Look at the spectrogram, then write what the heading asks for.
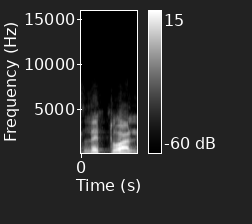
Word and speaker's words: l'étoile: So you pronounce l'étoile. In French, when O and I meet, it is pronounced like wa. That's why you say that's why MOI is moi.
